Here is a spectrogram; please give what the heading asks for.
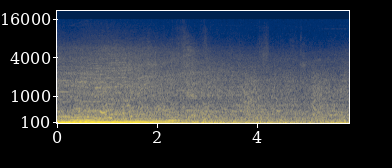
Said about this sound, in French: Parce que là, comme tu l'as entendu, je suis passé près de terrasses de restaurants, et de passage de voitures. Et de bus aussi.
